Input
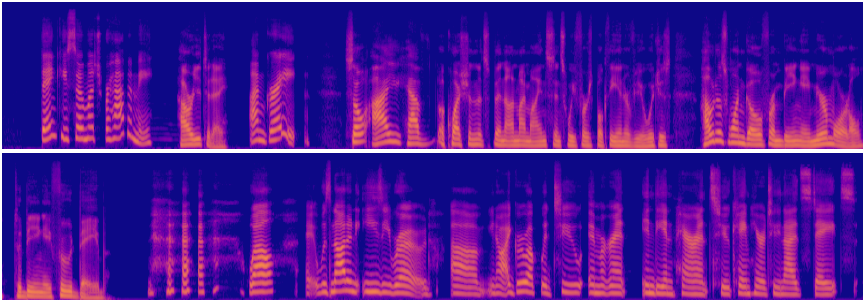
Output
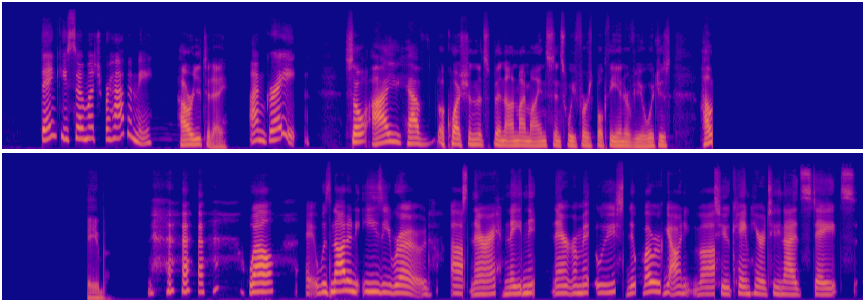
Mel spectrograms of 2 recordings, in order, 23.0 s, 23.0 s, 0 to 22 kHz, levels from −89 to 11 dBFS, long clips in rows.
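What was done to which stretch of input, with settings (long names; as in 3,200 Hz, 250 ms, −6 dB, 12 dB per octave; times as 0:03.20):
0:00.99–0:03.59: low-pass filter 7,500 Hz
0:09.48–0:12.63: silence
0:14.22–0:16.23: spectral tilt −1.5 dB per octave
0:17.63–0:20.99: reverse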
